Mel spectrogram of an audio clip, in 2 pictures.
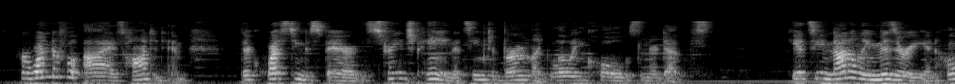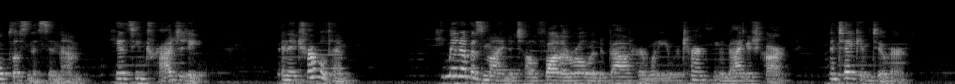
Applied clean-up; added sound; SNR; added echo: neural separator model SepFormer DNS4.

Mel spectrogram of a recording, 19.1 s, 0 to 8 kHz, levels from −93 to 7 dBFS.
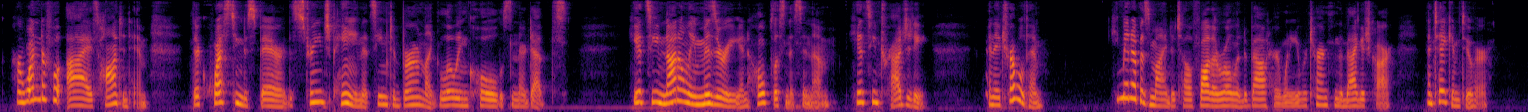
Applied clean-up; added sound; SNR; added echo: none; none; none; none.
